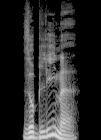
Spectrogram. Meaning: inflection of sublim: 1. strong/mixed nominative/accusative feminine singular 2. strong nominative/accusative plural 3. weak nominative all-gender singular 4. weak accusative feminine/neuter singular
- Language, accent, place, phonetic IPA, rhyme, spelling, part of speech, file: German, Germany, Berlin, [zuˈbliːmə], -iːmə, sublime, adjective, De-sublime.ogg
